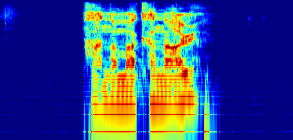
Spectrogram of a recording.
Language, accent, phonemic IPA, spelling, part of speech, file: German, Austria, /ˈpanamakaˌnaːl/, Panamakanal, proper noun, De-at-Panamakanal.ogg
- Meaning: Panama Canal (a canal in Panama)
